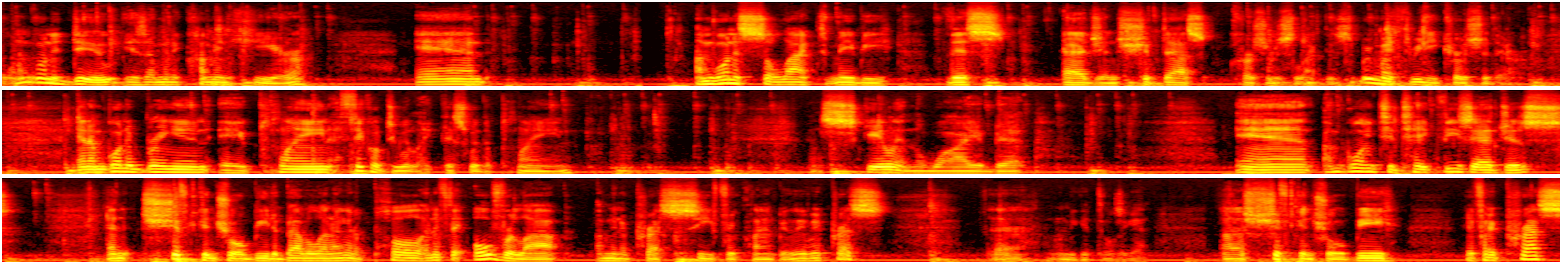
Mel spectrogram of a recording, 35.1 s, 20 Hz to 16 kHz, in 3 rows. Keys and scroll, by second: 0.8 Tab, 1.6 alt+a, 5.0 2, 8.5 shift+s, 9.5 Tab, 10.4 alt+a, 12.3 shift+a, 14.0 Tab, 14.3 s, 17.9 s, 18.3 y, 21.0 2, 24.6 ctrl+shift+b, 28.4 v, 28.4 c, 30.3 c, 30.9 Escape, 33.1 ctrl+shift+b, 33.2 c.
